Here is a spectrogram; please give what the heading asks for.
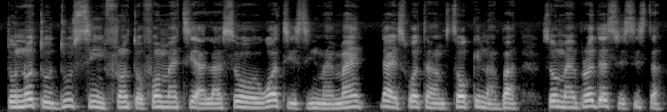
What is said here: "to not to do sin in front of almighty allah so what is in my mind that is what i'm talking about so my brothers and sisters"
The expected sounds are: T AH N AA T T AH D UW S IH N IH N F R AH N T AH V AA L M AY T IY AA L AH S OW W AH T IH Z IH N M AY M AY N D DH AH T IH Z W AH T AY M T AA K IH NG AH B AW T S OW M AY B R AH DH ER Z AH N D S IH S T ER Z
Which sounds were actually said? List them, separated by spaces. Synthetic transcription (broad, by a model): T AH N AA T T AH D UW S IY IH N F R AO N T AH F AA M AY T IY AA L AH S OW W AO T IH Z IH N M AY M AY N D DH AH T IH S W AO T AY M T AA K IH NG AH B AW T S OW M AY B R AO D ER S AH S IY S T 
